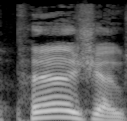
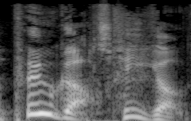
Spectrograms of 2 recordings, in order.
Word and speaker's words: Peugeot: up once in a Peugeot somewhere, and I didn't know what a Peugeot was. Right. I couldn't pronounce it. I said the Pugot.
